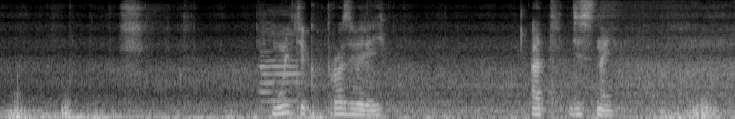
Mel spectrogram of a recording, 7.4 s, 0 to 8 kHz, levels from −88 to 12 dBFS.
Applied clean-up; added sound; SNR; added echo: none; Wind instrument, woodwind instrument; 11 dB; reverberation time 1.2 s.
